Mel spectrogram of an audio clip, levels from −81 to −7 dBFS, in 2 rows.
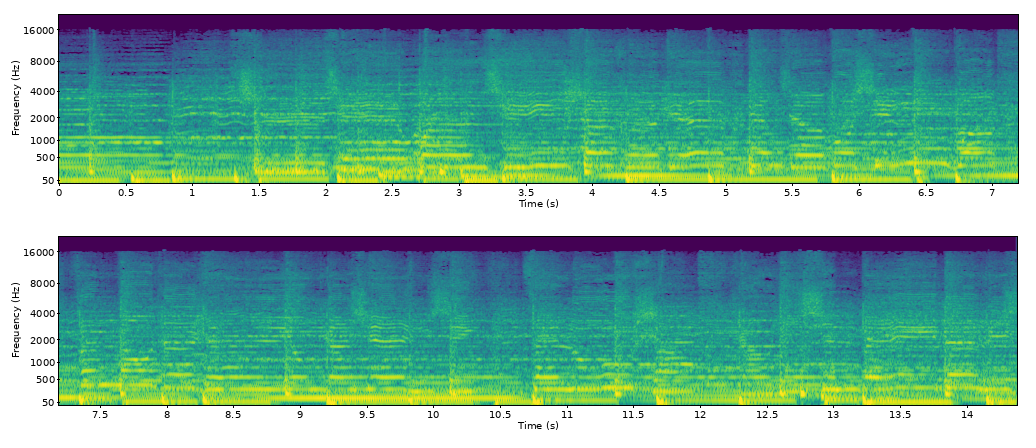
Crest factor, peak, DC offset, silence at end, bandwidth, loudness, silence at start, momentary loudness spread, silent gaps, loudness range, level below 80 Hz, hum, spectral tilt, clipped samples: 10 dB; 0 dBFS; under 0.1%; 0 s; 16.5 kHz; -12 LUFS; 0 s; 3 LU; none; 1 LU; -16 dBFS; none; -5.5 dB/octave; under 0.1%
